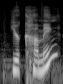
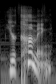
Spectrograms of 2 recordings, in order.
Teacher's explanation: when the voice goes up at the end, it's usually a question like you're coming. But when it goes down, it's a statement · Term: intonation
